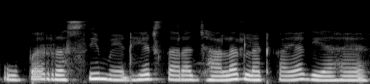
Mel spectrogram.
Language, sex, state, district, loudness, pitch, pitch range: Hindi, female, Jharkhand, Garhwa, -12 LUFS, 210 Hz, 200-225 Hz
